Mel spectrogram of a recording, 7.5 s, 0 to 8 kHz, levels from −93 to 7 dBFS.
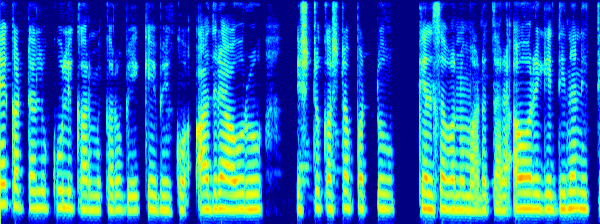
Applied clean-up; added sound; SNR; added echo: none; none; none; none.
